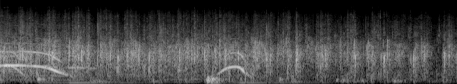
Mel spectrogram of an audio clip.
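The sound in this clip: An audience applauds as a guest walks onto the stage at a live careers talk. The clapping is dense and steady, easing only slightly toward the end.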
